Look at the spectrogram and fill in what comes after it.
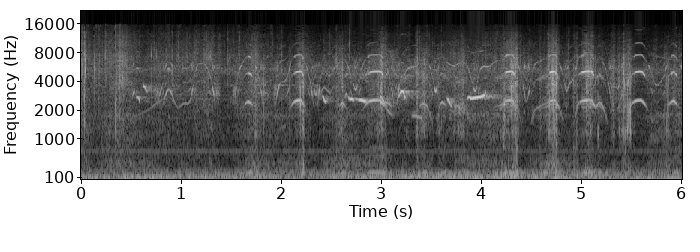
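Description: Small birds chirping in quick, arched whistled notes, one after another, with a faint steady tone underneath.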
